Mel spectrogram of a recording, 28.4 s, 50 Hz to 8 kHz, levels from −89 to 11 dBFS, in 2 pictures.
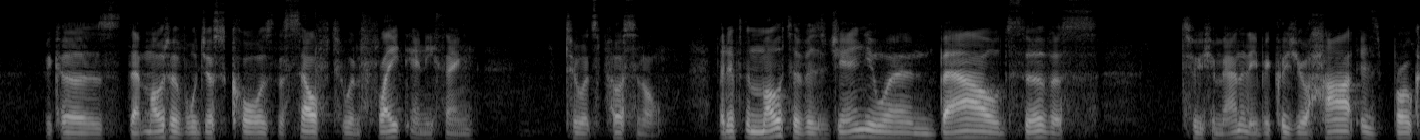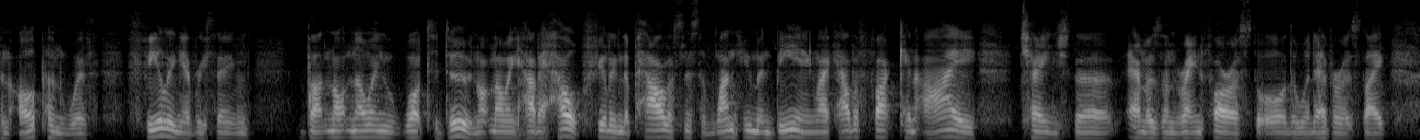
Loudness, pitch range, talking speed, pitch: -34 LUFS, 110-125 Hz, 140 wpm, 115 Hz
